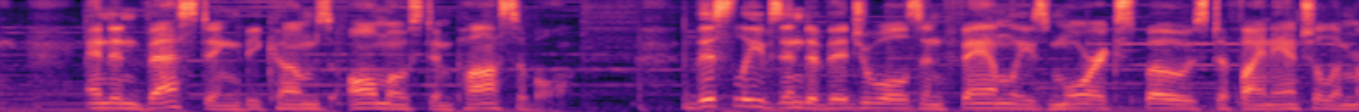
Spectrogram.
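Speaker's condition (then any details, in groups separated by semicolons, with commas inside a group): No condition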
